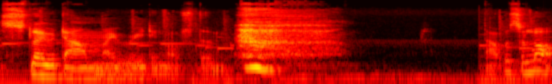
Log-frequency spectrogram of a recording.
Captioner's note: dramatic sigh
